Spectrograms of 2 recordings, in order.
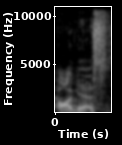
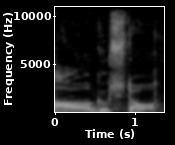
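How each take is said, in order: First: The name ends on a consonant sound. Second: The name ends with an added vowel sound. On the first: The speaker calls it wrong. "not August" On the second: The speaker calls it right. "the characters and stuff pronounce his name Augusto"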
